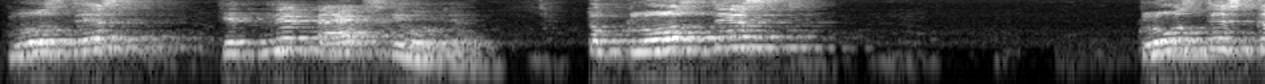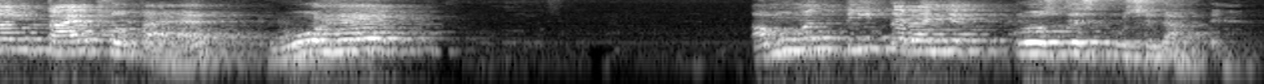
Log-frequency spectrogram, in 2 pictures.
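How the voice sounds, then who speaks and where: Echoey, animated male exam-prep teacher. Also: very high-pitched, unhurried, pauses often. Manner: explains patiently, repeats phrases, asks rhetorical check questions. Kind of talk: exam coaching lesson. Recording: very echoey room, mic far off.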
